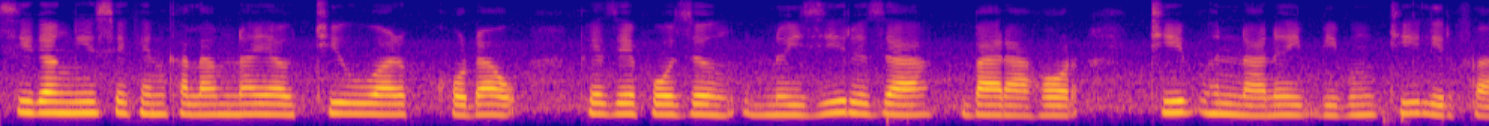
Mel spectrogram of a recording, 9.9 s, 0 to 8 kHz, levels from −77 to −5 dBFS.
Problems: constant background noise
